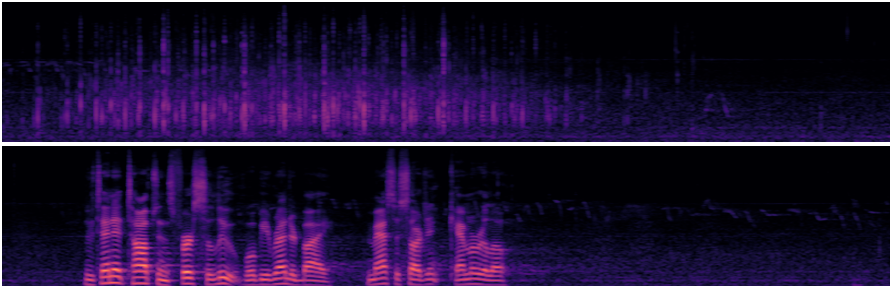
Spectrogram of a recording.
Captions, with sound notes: (audience applauds) Lieutenant Thompson's first salute will be rendered by Master-Sergeant Camarillo.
